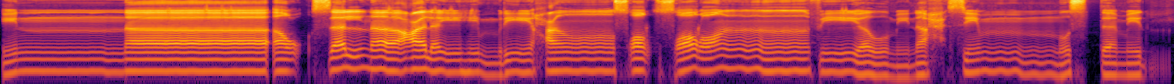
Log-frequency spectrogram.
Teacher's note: صاد کو موٹا ادا کریں گے دونوں جگہ، اس طرح را بھی موٹی ہوگی دونوں جگہ · نون مشدد پہ غنہ ہے، الف مدہ ہے، اور الف مدہ کے بعد حمزہ دوسرے کلمہ کے شروع میں آ رہا ہے، لہذا مد ہوگی، مد جائز۔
